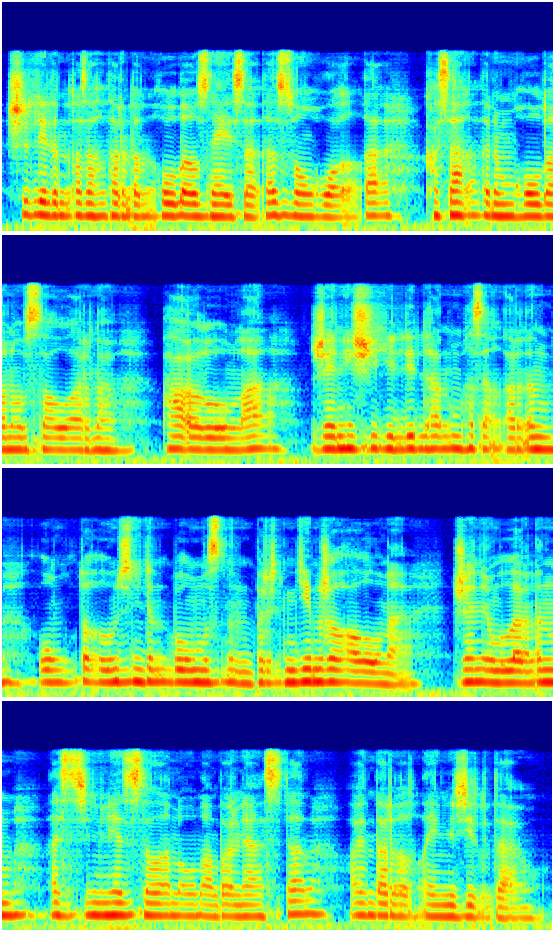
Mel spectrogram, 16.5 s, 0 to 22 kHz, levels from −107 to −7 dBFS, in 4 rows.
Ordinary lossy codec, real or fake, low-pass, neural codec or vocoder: none; fake; 9.9 kHz; autoencoder, 22.05 kHz, a latent of 192 numbers a frame, VITS, trained on many speakers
